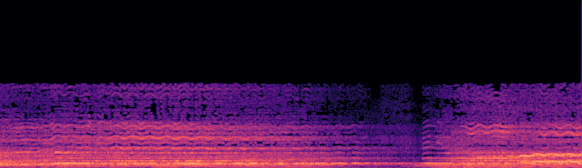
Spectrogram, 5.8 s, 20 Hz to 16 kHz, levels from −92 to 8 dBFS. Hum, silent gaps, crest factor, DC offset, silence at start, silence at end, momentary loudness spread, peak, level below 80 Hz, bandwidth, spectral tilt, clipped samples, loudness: none; none; 16 dB; under 0.1%; 0 s; 0 s; 13 LU; -4 dBFS; -56 dBFS; 8.4 kHz; -5 dB/octave; under 0.1%; -19 LUFS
